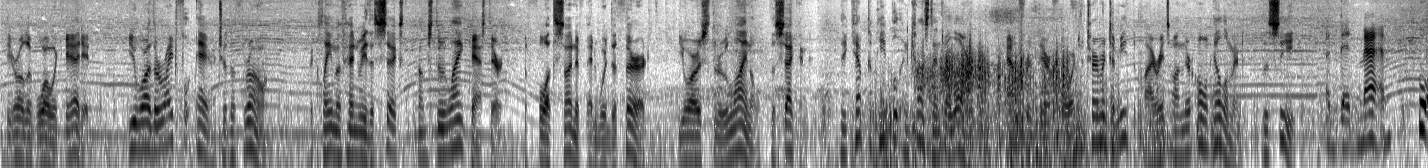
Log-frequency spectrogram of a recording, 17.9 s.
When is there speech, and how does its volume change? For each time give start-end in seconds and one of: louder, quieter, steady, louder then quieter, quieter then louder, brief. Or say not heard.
0.1-17.8 steady.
